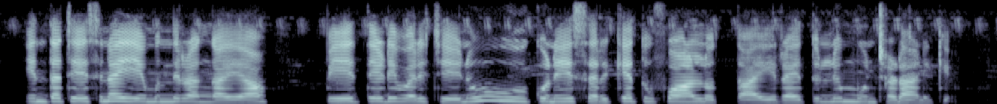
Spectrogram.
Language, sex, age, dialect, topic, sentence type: Telugu, male, 18-24, Telangana, agriculture, statement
